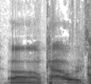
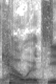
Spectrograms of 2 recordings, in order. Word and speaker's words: Cowherd: Cowards. – I think it's Cowards, yeah.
